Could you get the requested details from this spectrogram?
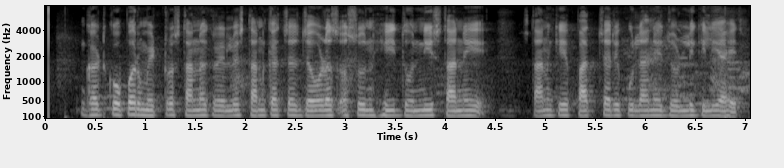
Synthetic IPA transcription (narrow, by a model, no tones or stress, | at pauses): ɡʱəʈkopəɾmeʈɾost̪ʰanəkɾelʋest̪ʰankat͡ɕjad͡zəʋɽət͡səsuːnɦiːd̪onːiːs | st̪ʰankepat͡st͡ɕaɾiːpulaned͡zoɽliːɡeliːaɦet̪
